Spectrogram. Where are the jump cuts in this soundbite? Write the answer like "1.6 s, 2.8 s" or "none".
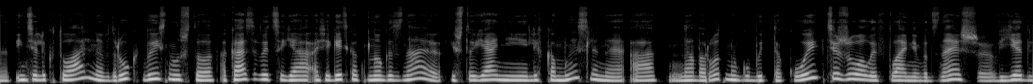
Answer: none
